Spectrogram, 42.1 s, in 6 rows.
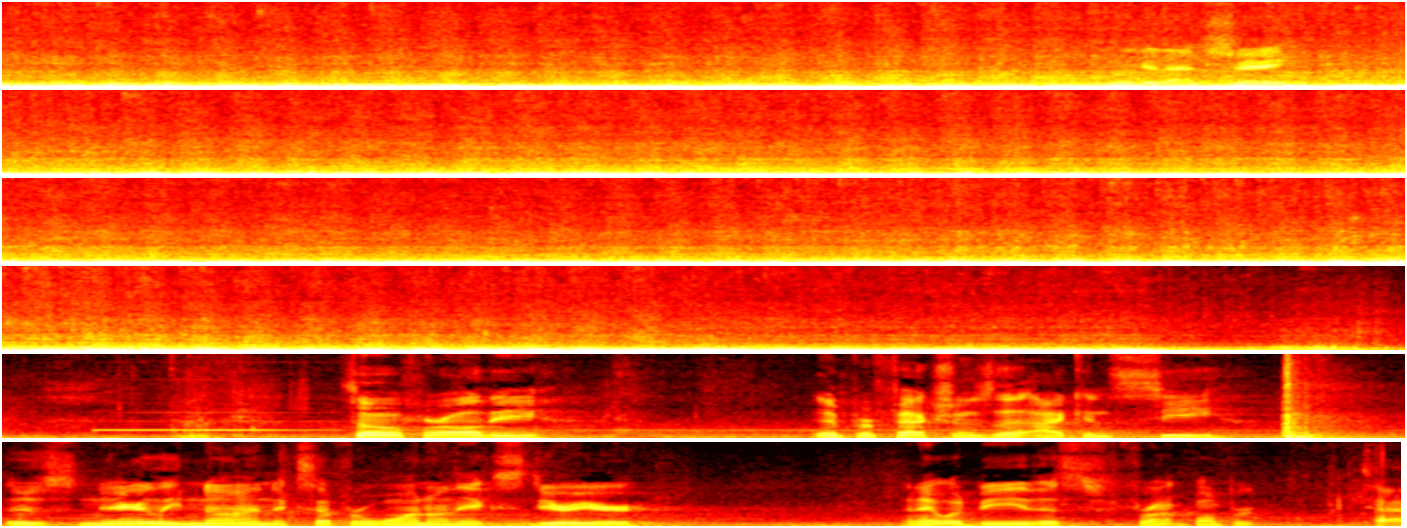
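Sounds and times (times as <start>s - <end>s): loud engine idling: 0.0s - 27.6s.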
